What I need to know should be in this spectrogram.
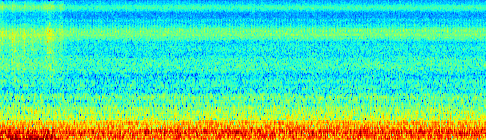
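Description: Jet engines rumble steadily.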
